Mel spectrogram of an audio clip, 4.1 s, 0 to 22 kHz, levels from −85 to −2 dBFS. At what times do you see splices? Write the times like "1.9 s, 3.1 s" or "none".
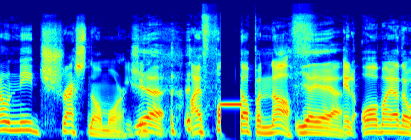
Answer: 1.3 s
